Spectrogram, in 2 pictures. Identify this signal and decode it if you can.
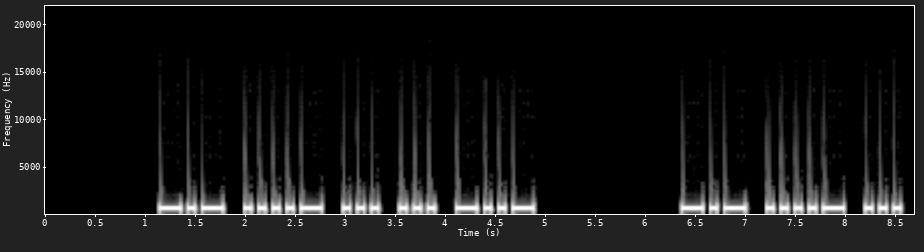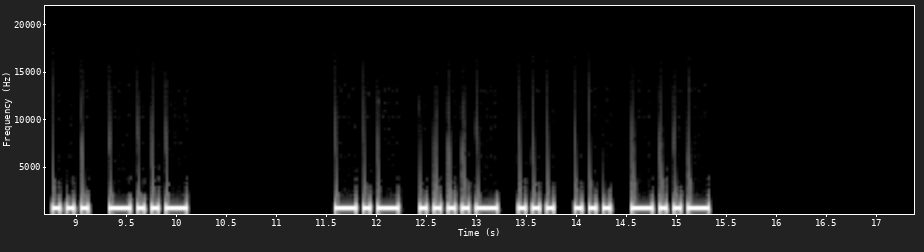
Morse code, heard as a keyed tone, about 17 wpm, 700 Hz. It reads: K4SSX K4SSX K4SSX
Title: USA Call Signs - 5 Characters - Repeated 3x - 17wpm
